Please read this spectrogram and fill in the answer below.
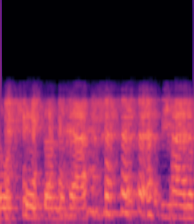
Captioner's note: laughter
